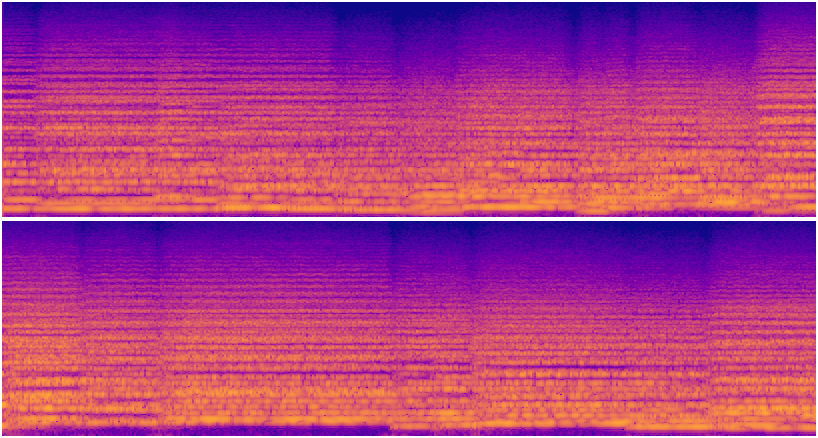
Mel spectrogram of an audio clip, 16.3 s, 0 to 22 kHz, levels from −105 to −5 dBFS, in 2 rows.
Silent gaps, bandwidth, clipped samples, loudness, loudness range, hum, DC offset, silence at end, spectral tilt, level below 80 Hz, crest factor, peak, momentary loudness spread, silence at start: none; 16 kHz; under 0.1%; -29 LUFS; 3 LU; none; under 0.1%; 0 s; -5 dB/octave; -78 dBFS; 18 dB; -12 dBFS; 6 LU; 0 s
